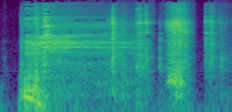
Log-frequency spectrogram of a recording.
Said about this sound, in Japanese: 食器を用意してるんですかね用意してるね。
